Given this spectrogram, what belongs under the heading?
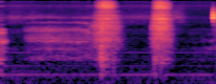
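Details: Two short, sharp, breathy bursts of air through the nose and mouth from a woman with a cold, runny nose and cough: sneezing.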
